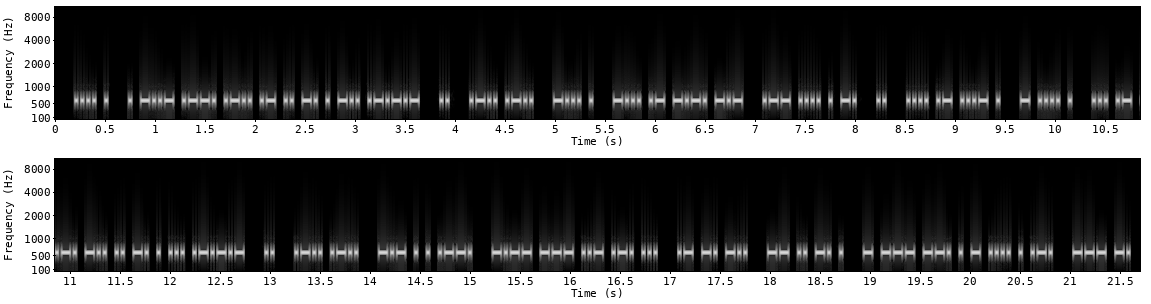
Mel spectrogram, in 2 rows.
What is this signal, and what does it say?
Morse code, heard as a keyed tone, about 40 wpm, 600 Hz. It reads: HE EXPLAINED. I LL BE BACK WHEN I HAVE THE SARDINES. I LL KEEP YOURS AND MINE TOGETHER ON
